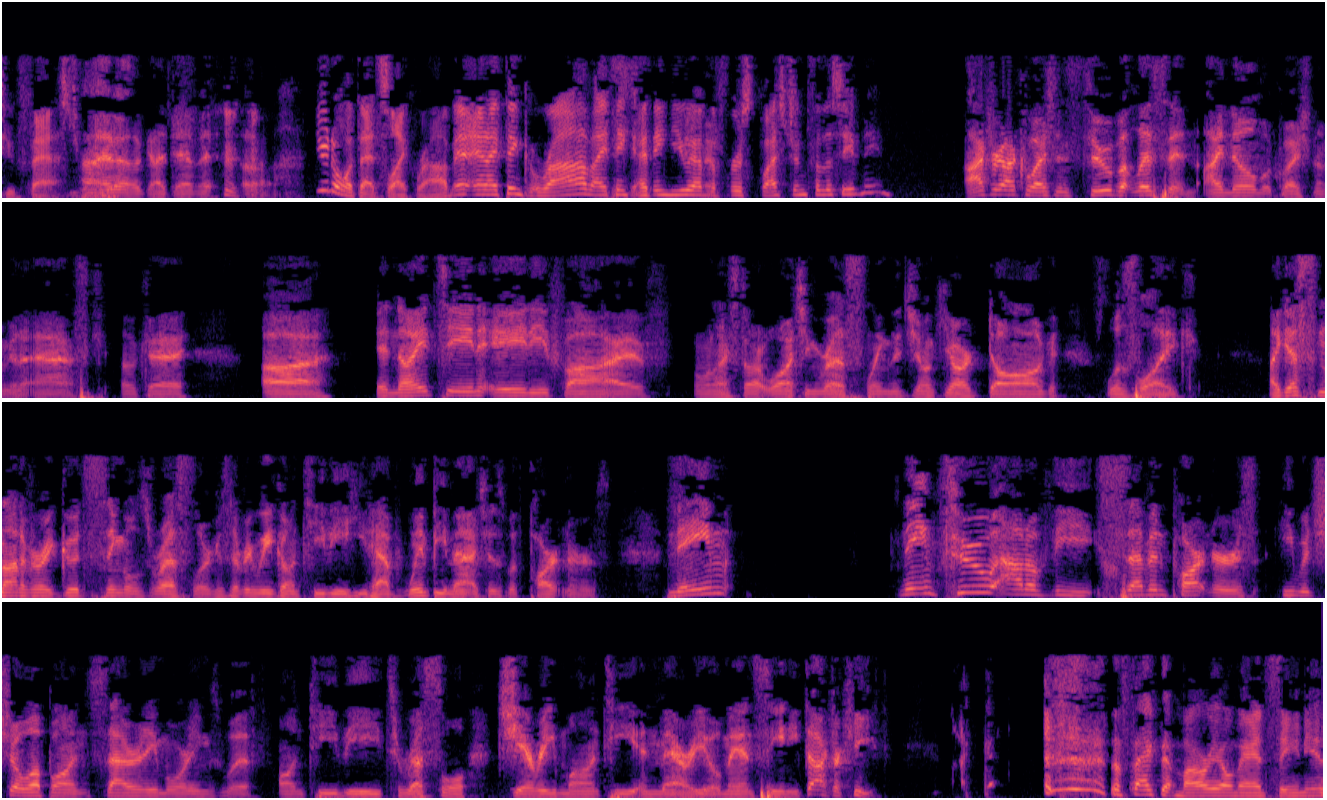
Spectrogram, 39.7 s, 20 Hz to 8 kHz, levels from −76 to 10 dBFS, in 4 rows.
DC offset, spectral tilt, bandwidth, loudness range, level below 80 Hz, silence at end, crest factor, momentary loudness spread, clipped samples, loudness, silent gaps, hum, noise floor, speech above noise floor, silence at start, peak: under 0.1%; -5.5 dB/octave; 6.2 kHz; 3 LU; -44 dBFS; 0 s; 20 dB; 12 LU; under 0.1%; -19 LUFS; none; none; -73 dBFS; 54 dB; 0 s; 0 dBFS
